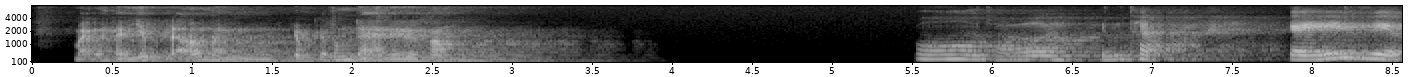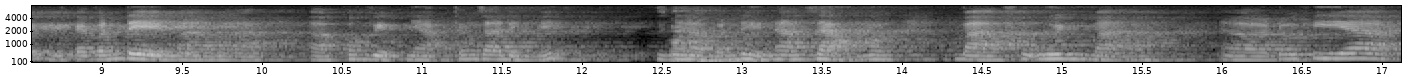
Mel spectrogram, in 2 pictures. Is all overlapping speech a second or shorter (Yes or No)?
Yes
